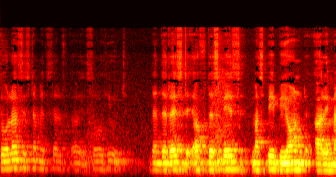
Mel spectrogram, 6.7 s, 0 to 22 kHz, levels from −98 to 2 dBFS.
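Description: From 1.04 to 2.47 s, after the talker moves away and the input drops by about 17 dB, the automatic gain rising lifts the level by about 4 dB, and the room noise swells with the voice. It rises again, by about 6 dB, from 3.02 to 5.37 s.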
